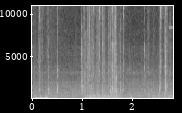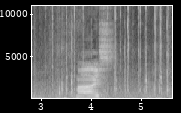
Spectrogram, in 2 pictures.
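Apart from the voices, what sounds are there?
typing on a Razer Ornata V2 keyboard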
